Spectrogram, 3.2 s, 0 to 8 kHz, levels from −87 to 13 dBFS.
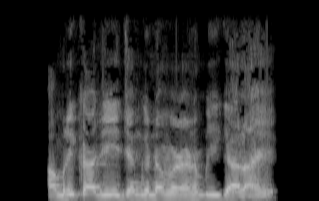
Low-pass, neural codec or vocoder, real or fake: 7.2 kHz; none; real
